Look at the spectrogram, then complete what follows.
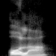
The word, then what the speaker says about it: hola: Now, an important rule for consonants, the letter H is silent in Spanish. That means we don't pronounce it at all. It's like it isn't there. For example, hola, hotel, right?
